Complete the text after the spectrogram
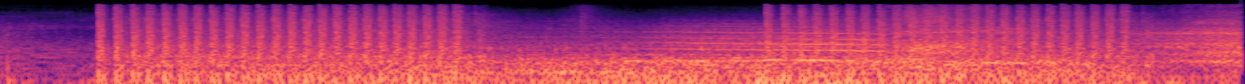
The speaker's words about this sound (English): It was only when gunshots screamed from the corner of the room, Vorin unloading his automatic rifle into the body of the demonic boy, was Wesley able to move.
